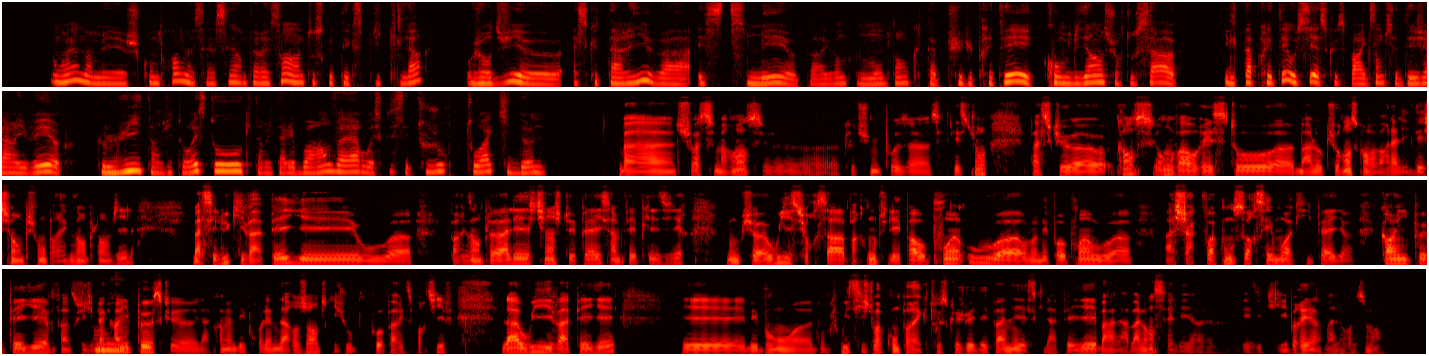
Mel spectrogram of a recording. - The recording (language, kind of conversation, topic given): French, advice, Comment puis-je poser des limites personnelles saines avec un ami qui m'épuise souvent ?
- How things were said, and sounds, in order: tapping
